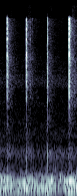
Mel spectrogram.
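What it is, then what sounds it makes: Dip powder nail, fully hardened. A dip powder acrylic nail hardened with activator is tapped four times, giving four sharp, bright, high-pitched clicks that stop almost instantly. The crisp tap shows the activated nail is hardened and ready to be filed.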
